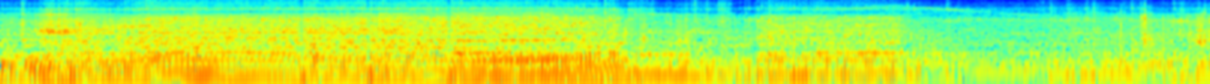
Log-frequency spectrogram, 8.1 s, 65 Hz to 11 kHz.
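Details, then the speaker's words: Volvo 940 driving with no exhaust fitted, starter suspected sticking: very loud, raw tractor-like engine bark with a rough beat about four times a second as it pulls away; car drives fine. "sounds like a tractor isn't it it's really really loud but again it dries which is good"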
